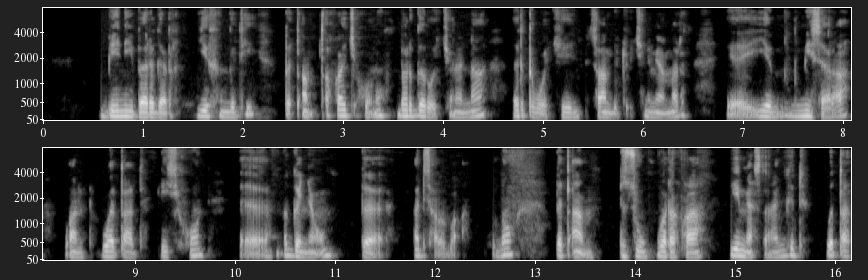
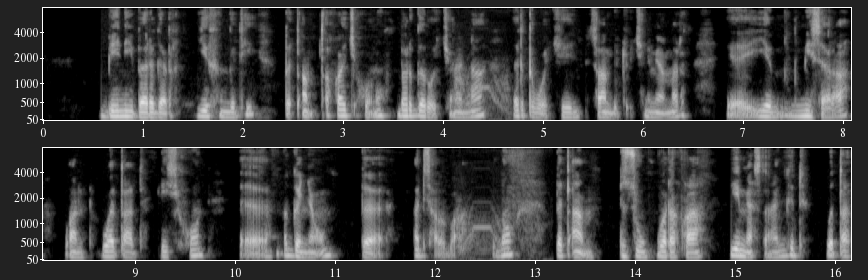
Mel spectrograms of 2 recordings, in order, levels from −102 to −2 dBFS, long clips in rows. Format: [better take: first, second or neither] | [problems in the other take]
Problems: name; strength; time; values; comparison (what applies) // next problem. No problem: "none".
first | background sound (Printer / Engine); 20 dB below the speech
